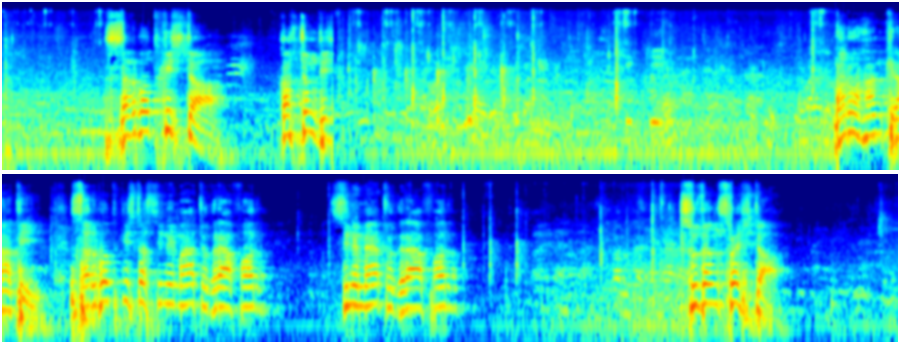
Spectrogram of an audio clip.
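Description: A man announces loudly over a loudspeaker in a large hall.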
